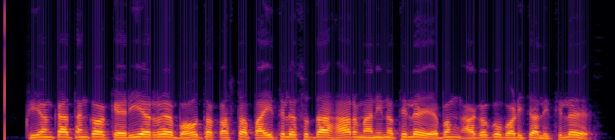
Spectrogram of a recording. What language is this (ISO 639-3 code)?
ori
